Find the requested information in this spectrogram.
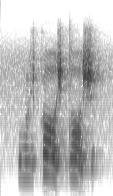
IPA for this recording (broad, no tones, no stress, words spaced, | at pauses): ðõʒkɒːʒ dɒʒ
